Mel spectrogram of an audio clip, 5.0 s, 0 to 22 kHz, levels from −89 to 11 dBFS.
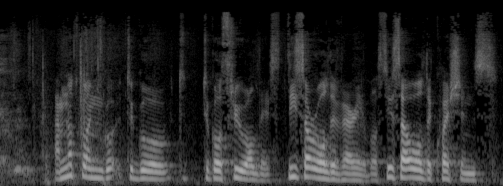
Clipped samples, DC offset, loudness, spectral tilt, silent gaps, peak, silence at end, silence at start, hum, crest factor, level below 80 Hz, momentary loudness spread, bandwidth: under 0.1%; under 0.1%; -31 LUFS; -5.5 dB/octave; none; -12 dBFS; 0.1 s; 0 s; none; 18 dB; -68 dBFS; 12 LU; 17 kHz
